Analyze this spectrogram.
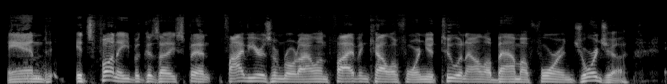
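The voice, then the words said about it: Long Island New York accent. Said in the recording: “it comes out as Linda because you're from Long Island ... I'll tell you when my accent comes out more is when I'm tired ... lessening the accent that I know that I have ... everybody calls this program and says I talk funny”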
